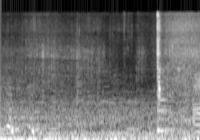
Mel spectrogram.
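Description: A spoon knocking once against a large enamel pot as lard is scooped into it, a single sharp clack about one and a half seconds in, over a low background rumble.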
